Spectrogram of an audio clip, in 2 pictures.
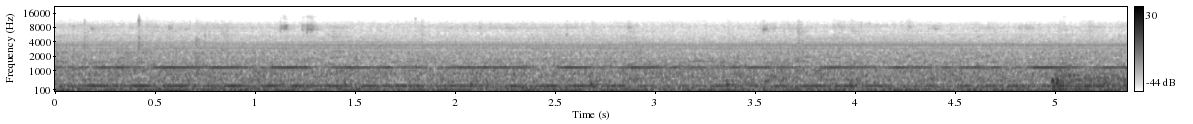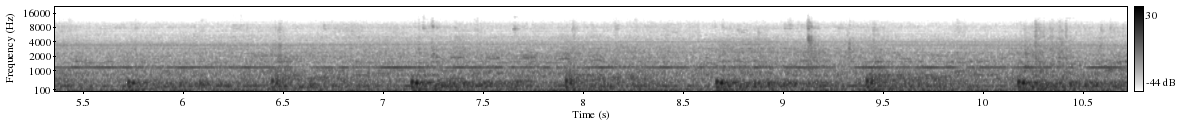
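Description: Quiet opening of a marching band show: a soft sustained held tone, joined about halfway through by soft, evenly spaced percussion hits, over a low steady rumble.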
